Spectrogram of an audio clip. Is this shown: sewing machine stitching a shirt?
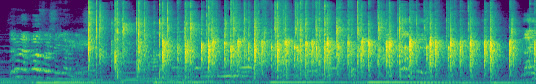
no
